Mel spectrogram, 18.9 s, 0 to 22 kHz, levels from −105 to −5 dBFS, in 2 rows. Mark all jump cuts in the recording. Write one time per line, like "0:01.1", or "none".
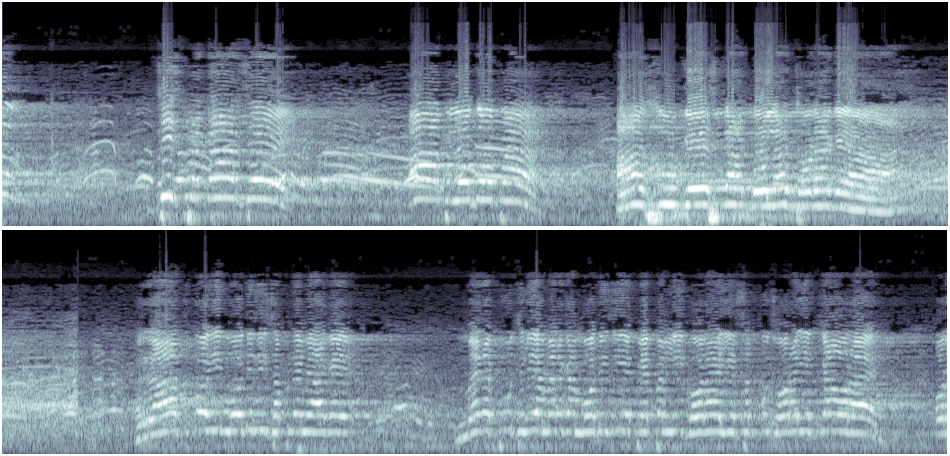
0:10.2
